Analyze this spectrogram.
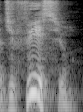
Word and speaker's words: difícil: Já a palavra difícil, ela tem a difícil.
